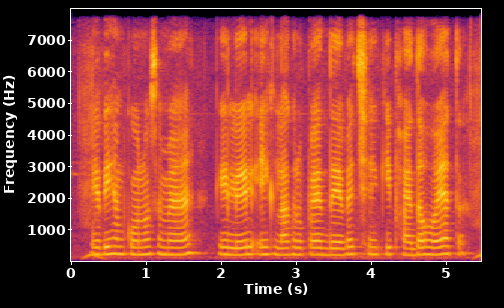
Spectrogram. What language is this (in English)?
Maithili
